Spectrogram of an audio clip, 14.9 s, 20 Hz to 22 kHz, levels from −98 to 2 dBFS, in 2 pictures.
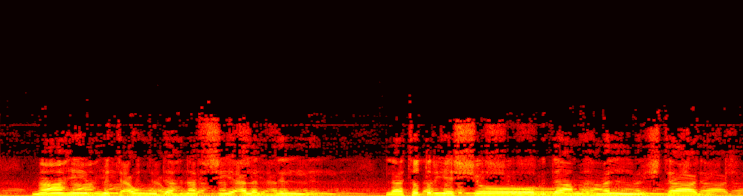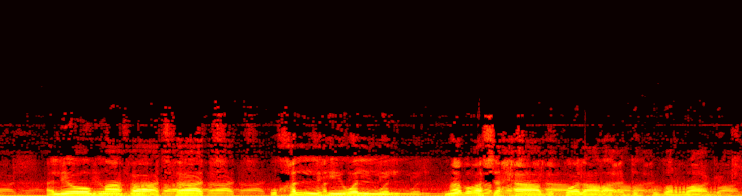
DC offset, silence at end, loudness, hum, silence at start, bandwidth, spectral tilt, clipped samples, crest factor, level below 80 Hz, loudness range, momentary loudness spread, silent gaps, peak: under 0.1%; 0 s; -20 LUFS; none; 0 s; 9.2 kHz; -8 dB/octave; under 0.1%; 14 dB; -36 dBFS; 3 LU; 12 LU; none; -6 dBFS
